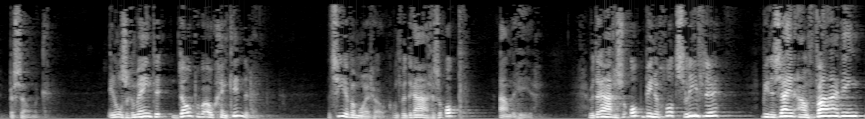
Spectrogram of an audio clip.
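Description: A pastor preaching a sermon in a church, speaking straight to the congregation with frequent rhetorical questions. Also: male voice, on the high side. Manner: animated, addresses congregation directly with rhetorical questions. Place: church hall. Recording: dull lo-fi church recording.

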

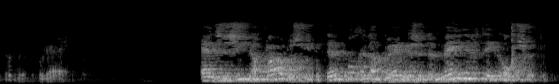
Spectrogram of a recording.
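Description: A middle-aged man preaches with a high, lively voice that swings up and down, often pausing to ask his congregation questions. He sounds distant and muffled, with heavy echo from a large hall. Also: a little hiss or hum. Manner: animated, rhetorical questions to the congregation. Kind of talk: sermon. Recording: echoey hall, mic far off, dull sound.

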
